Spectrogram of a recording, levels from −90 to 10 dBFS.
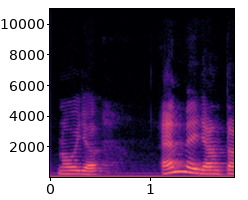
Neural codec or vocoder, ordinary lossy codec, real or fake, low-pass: none; none; real; none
